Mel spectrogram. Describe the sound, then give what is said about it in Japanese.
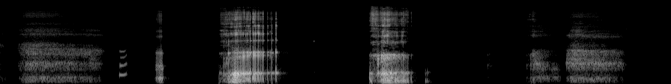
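A woman burping in a series of drawn-out, gurgling belches of varying length, with a few short bursts and quiet pauses between them. “ママのゲップ、甘くて臭くていい匂い？”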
